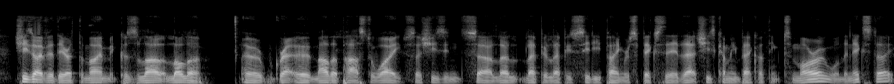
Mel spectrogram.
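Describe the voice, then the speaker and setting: A man talks at a very fast pace with an Australian accent. His very deep, low voice shows ordinary pitch variation. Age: 40s. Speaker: podcast host. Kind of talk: casual chat. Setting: phone call.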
